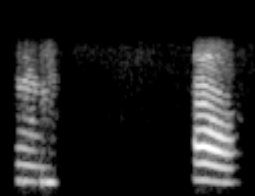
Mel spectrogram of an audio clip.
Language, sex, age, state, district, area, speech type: Bodo, female, 18-30, Assam, Kokrajhar, rural, conversation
